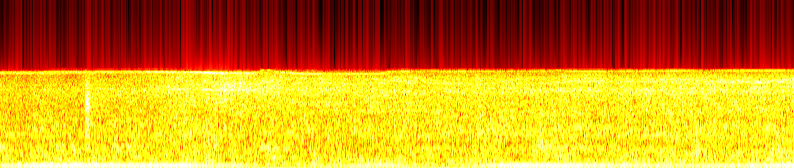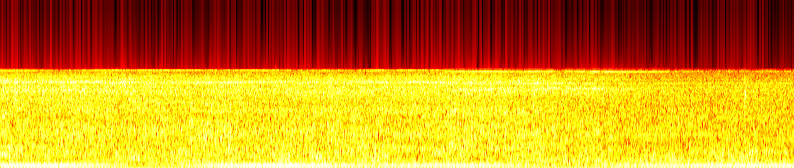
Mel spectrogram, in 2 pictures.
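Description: Small electric motor and propeller of a foam RC autogyro whining steadily in flight, over a low hum that drops out now and then. A single sharp click about a second in.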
